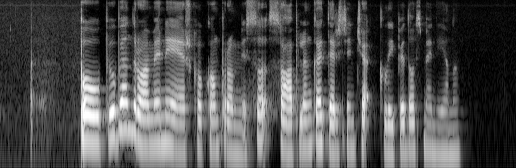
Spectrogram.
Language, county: Lithuanian, Marijampolė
